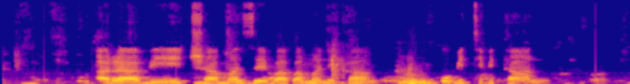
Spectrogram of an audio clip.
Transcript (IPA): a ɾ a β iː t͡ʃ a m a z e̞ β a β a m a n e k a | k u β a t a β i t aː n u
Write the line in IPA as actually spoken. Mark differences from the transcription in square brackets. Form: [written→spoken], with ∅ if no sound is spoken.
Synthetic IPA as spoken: a ɾ a β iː t͡ʃ a m a z e̞ β a β a m a n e k a | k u β [a→i] t [a→i] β i t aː n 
